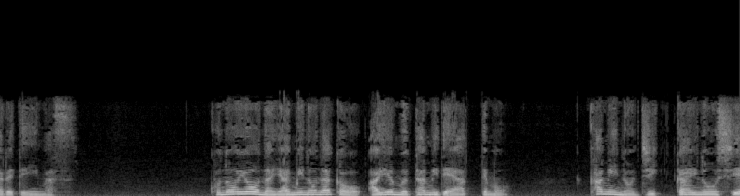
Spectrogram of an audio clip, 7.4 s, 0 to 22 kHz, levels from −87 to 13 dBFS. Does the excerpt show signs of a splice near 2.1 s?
yes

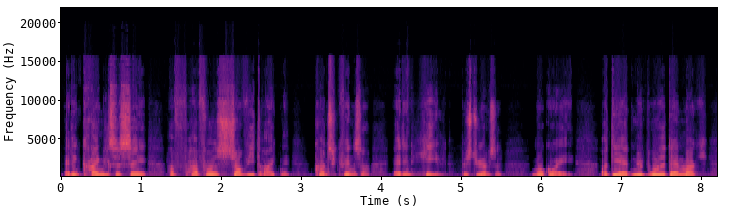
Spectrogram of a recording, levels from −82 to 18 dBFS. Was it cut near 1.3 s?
no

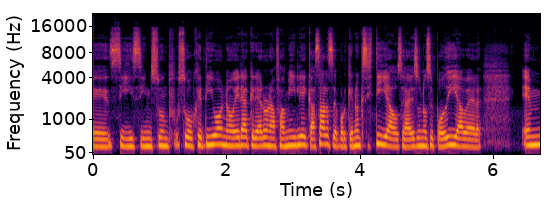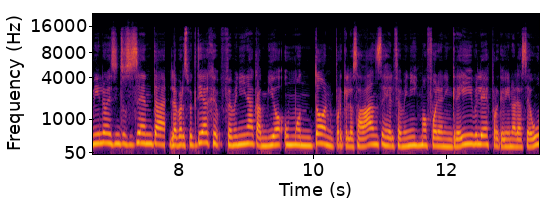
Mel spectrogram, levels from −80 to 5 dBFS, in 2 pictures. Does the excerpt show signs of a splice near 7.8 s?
yes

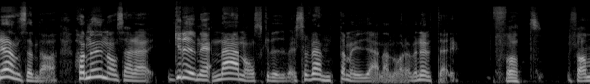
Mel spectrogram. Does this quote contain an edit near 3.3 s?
no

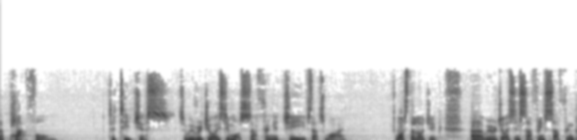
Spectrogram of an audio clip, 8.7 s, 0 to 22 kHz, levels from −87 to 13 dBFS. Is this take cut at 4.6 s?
no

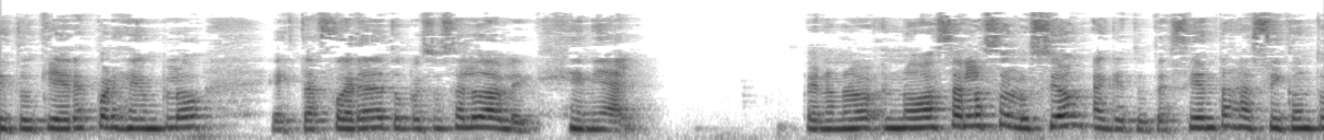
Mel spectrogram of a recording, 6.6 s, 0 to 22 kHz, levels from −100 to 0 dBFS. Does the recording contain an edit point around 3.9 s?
no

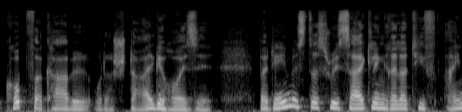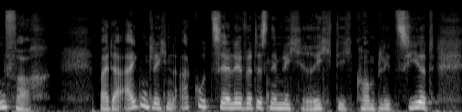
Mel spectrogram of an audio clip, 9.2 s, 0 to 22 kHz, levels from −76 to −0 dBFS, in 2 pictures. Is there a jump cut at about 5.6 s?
no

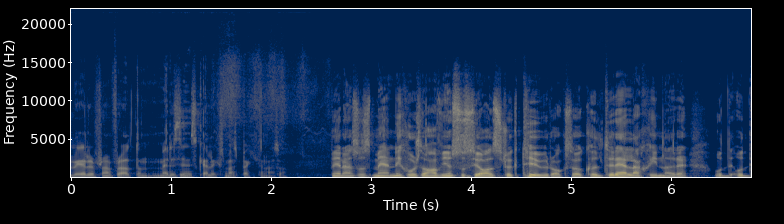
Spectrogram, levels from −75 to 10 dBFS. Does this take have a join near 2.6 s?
yes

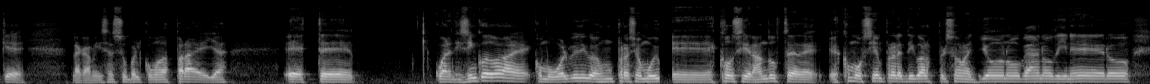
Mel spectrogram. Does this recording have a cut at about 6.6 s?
yes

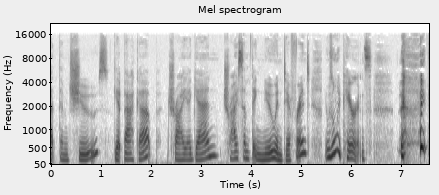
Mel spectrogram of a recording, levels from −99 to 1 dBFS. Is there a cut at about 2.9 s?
no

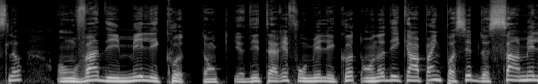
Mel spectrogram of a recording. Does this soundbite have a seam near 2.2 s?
yes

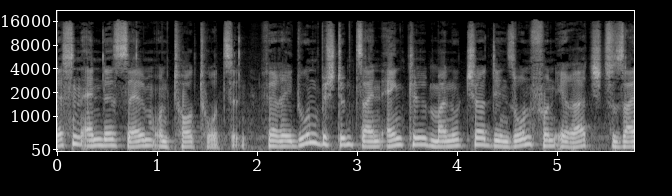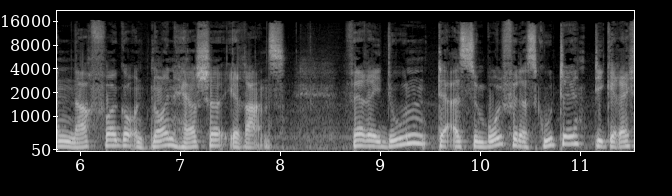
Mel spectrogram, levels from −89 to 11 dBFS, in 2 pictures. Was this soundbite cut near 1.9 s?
yes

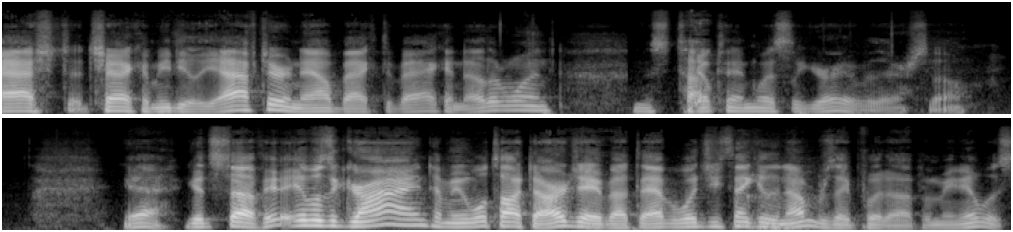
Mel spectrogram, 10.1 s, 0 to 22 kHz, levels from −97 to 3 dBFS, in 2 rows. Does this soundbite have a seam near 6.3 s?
no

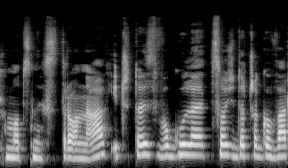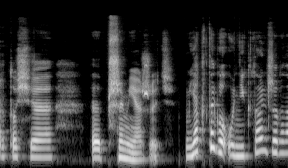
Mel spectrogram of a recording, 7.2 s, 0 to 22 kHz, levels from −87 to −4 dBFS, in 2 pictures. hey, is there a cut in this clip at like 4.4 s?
no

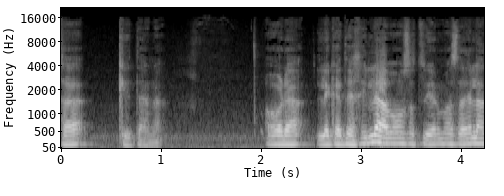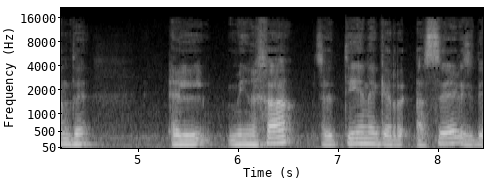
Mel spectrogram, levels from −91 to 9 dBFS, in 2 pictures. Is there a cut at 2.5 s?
no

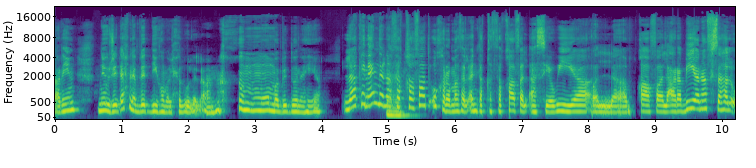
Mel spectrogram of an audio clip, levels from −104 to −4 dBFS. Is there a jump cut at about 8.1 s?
yes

